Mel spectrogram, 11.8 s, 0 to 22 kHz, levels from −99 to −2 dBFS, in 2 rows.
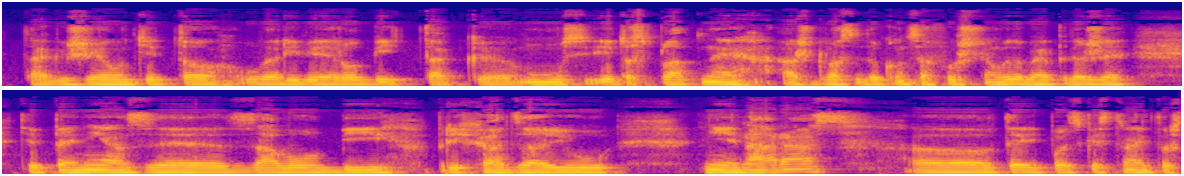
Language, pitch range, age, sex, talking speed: Slovak, 105-110 Hz, 40-59, male, 145 wpm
